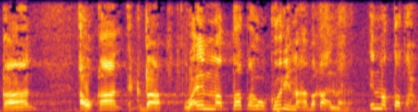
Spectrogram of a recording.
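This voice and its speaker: A man's voice: sits high, expressive, brisk, slight background noise. A man teaching a legal text, with a touch, who repeats key phrases, asks and answers his own questions, and drawls out words to demonstrate. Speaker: sheikh teaching a fiqh text. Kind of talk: explaining a classical text to students.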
